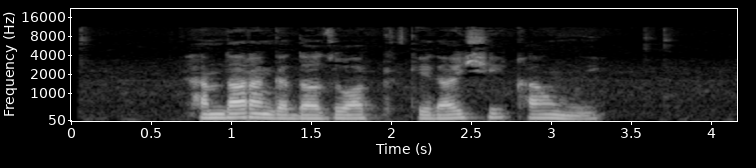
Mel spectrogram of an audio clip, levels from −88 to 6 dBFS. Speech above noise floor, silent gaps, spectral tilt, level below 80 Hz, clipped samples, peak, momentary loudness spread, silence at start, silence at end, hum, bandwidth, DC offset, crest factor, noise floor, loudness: 38 dB; none; -6.5 dB/octave; -56 dBFS; under 0.1%; -4 dBFS; 15 LU; 0.75 s; 0.85 s; none; 11.5 kHz; under 0.1%; 20 dB; -60 dBFS; -23 LUFS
